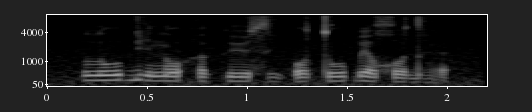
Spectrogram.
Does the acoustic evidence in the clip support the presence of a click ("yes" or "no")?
no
